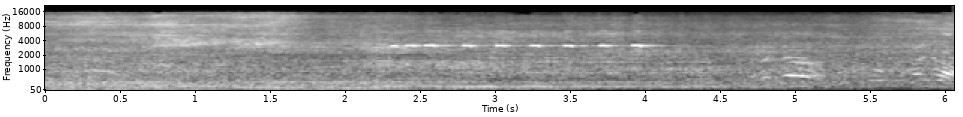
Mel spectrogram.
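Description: Street traffic: a motorcycle passing close by with its engine running, over road noise from other vehicles. A thin, steady high tone sounds for about a second and a half in the middle.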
